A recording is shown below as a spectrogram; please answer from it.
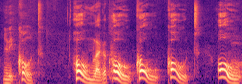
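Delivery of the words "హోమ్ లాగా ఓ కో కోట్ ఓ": ఓ gliding from O towards "oo", as in "home". Shown as a demonstration. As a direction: model కోట్ with a clear "oh-oo" glide. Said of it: "ఓ, glide రావాలి".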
